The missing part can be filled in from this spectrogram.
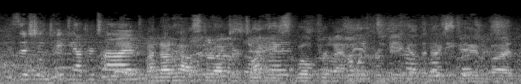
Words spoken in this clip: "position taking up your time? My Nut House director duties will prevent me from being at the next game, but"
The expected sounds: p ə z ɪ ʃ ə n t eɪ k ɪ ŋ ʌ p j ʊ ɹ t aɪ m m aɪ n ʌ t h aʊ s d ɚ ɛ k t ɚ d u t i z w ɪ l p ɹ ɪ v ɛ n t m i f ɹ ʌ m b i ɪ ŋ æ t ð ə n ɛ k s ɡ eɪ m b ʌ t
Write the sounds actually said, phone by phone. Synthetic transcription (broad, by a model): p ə z ɪ ʃ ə n t eɪ k ɪ ŋ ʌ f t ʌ ɹ t aɪ m m aɪ n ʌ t h aʊ s d ɚ ɛ k t ɚ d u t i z w ɪ l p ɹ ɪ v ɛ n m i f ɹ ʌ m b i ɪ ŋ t ð ə n ɛ k s ɡ eɪ m b ʌ t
